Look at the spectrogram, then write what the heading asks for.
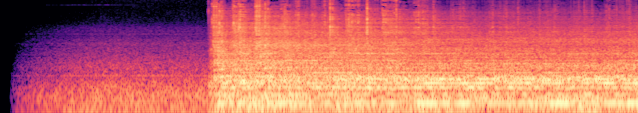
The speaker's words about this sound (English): These are the shutters going down on a service door of the Hotel Astoria.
